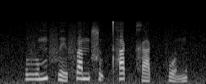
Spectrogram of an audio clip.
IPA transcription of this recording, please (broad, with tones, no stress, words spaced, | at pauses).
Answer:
və˨˦mfe˧˩fa˧msṵ˧˨ t̪ʰa˦˥k̚xa˨˩k̚fo˧˩˨n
